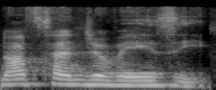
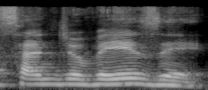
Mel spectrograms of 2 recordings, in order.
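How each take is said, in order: First: The word ends in an 'ee' vowel. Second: The word ends in an 'ay' vowel. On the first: The speaker calls it wrong. "not an I" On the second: The speaker calls it right. "it ends in an E"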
